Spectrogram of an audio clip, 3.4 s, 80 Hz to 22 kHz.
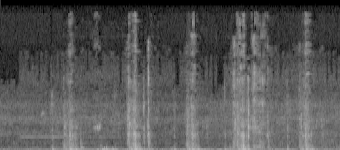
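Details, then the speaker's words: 2008–2010 Dodge Grand Caravan passenger front door, lock button pressed: short weak buzzing pulses without a firm lock clunk, lock barely moving; failing door lock actuator, replaced. "So you can hear noise sometimes. It tries sometimes."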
